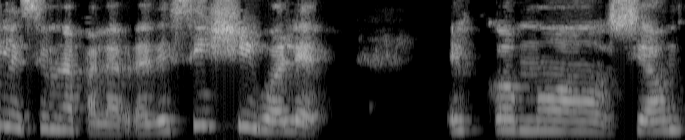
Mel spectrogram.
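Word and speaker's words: shibboleth: decían, bueno, perdón, efraimitas, decí Shibolet, y si decían Sibolet, eso lo explica clarito, los versículos 5 y 6, fíjense, si decían Sibolet porque no podían pronunciarlo, dicen desde la otra lengua, lo pronunciaban diferente, diríamos nosotros desde un análisis lingüístico, ¿no?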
